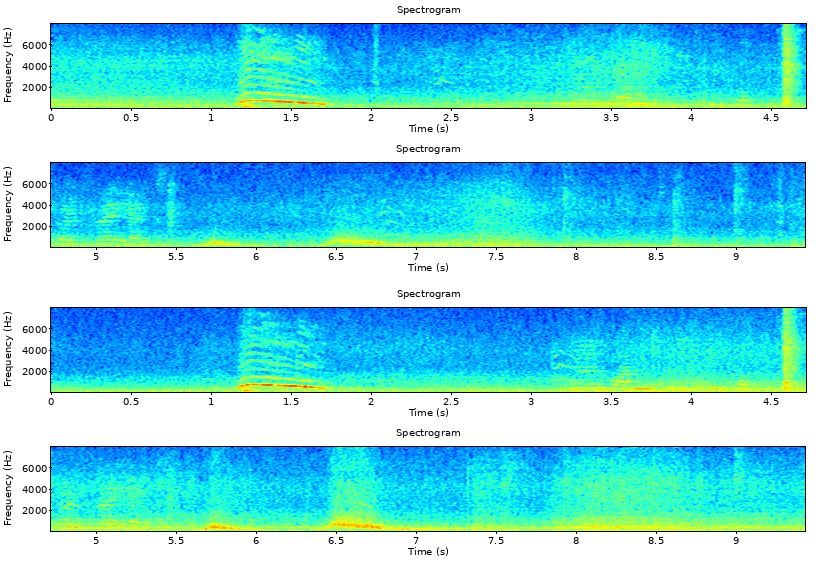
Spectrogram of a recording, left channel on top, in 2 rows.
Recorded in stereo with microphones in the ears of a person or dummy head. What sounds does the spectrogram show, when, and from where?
1.1 s a shout: 20° left (ahead or behind), 1.0 m
3.1 s a child speaking: 5° right (ahead or behind), 1.4 m
5.6 s a whoosh: 55° right (ahead or behind), 0.6 m
7.5 s running footsteps: 15° right (ahead or behind), 6 m; by 9.4 s 5° right (ahead or behind), 6 m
